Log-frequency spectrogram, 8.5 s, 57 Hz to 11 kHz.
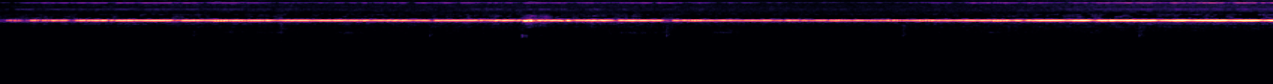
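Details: Pioneer CT-W205R 1990s auto-reverse double cassette deck during service: single steady 3 kHz test tone with slight level wobble while playback head azimuth is adjusted for highest pitch; 10 kHz check to follow.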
